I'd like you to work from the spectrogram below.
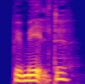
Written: bemeldte

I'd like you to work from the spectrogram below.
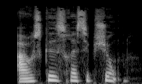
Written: afskedsreception

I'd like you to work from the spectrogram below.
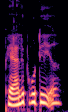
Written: perlebroderet

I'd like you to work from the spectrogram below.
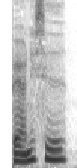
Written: børnesæde

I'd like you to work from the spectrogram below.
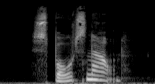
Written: sportsnavn

